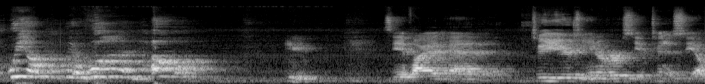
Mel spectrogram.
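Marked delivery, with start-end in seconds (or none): 0.1-2.2 very high, loud mock scream; retold screaming. Girlfriend at two thirty, very high mock screaming. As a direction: shriek it like the screamer he describes. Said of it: "she was a screamer, kept going".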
